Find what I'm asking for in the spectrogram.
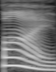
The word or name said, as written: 5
